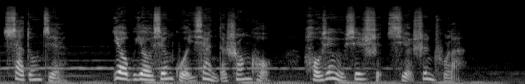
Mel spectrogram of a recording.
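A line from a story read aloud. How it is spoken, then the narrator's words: Low voice. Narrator (Chinese): 低声道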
